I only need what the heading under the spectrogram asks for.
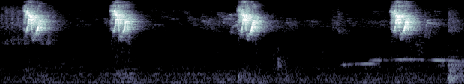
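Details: Four loud, harsh sparrow chirps about a second apart, then a thin steady whistle near the end.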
